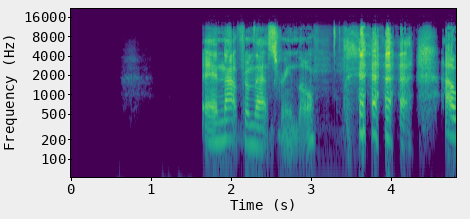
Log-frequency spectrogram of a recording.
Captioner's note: laughs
